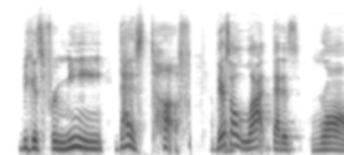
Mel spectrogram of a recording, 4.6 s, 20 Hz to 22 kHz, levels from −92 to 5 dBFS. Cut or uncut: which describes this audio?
cut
